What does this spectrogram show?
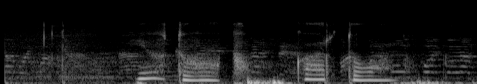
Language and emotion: Russian, sad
